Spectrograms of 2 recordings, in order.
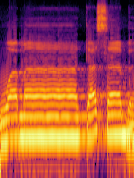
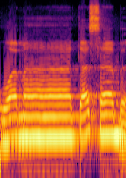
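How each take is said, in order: Both takes have the same delivery.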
